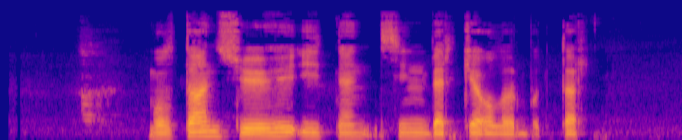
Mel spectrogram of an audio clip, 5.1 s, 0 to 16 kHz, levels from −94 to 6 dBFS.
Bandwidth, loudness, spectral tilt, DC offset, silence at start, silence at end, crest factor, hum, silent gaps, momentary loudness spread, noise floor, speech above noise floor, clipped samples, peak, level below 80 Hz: 11.5 kHz; -22 LUFS; -5 dB/octave; under 0.1%; 0.6 s; 0.75 s; 22 dB; none; none; 9 LU; -61 dBFS; 40 dB; under 0.1%; 0 dBFS; -58 dBFS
